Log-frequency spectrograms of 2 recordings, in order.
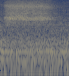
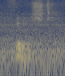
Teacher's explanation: ends in a voiceless sound [ ʃ ], so according to the rule, it’s [ ˈfɪnɪʃt ]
